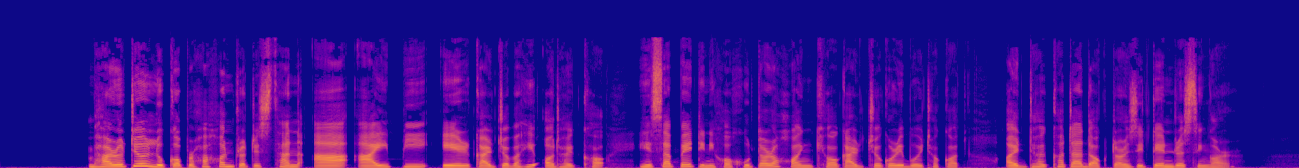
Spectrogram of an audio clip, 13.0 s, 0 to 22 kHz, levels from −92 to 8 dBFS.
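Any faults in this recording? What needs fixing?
Nothing needs to be fixed, as no faults can be heard in the audio.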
